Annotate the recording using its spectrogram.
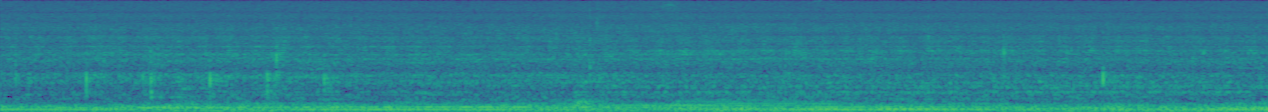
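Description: Buttons click softly under thumbs.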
